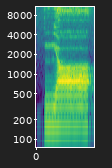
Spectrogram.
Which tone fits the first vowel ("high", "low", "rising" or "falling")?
low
